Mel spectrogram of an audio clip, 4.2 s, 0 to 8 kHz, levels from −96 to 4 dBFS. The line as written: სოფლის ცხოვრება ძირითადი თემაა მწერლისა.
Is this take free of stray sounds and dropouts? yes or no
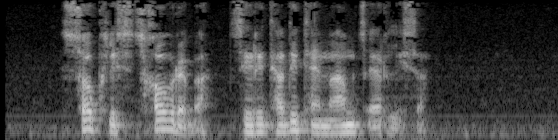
yes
